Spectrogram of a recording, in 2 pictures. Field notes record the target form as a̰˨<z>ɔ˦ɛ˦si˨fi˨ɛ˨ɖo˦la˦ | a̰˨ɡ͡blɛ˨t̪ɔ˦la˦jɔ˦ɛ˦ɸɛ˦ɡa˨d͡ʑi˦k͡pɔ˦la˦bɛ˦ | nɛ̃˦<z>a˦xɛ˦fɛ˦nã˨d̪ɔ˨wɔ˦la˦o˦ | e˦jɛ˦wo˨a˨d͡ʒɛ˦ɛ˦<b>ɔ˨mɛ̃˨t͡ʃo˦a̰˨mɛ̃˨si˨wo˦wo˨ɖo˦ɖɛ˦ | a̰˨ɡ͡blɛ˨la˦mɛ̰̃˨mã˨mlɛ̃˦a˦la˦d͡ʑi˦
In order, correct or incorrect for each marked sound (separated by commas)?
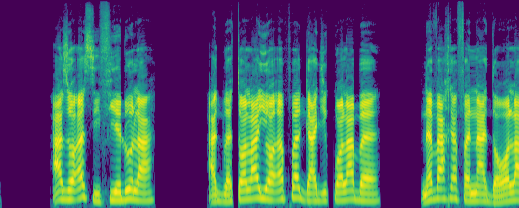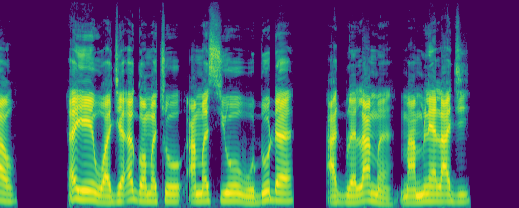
correct, incorrect, incorrect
